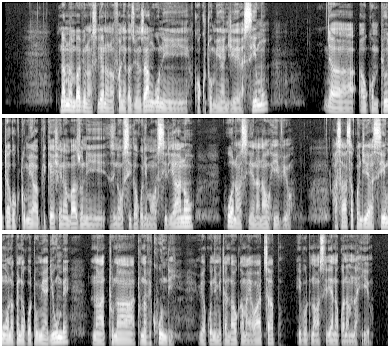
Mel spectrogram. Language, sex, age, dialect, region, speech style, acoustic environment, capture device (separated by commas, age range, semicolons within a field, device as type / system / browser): Swahili, male, 25-34, Tanzania - Dar es Salaam, Tanzania, happy, nature, desktop / Windows / Chrome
